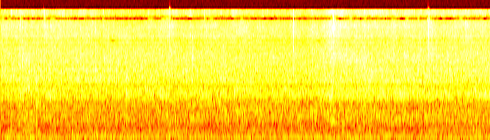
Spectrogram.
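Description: Hand-chopped beef patties and onion slices sizzling in olive oil in a frying pan: a steady hiss with a few sharp pops of spattering fat.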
